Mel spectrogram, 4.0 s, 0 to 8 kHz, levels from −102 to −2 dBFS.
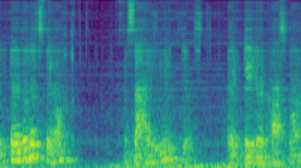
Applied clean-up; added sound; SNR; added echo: neural separator model SepFormer DNS4.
